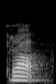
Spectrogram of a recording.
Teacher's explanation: அது எப்படின்னா நாக்கோட நுனி அன்னத்தோட நுனியை தொடுறப்ப உருவாகும். ரா இந்த ஒலியை நம்ம சொல்கிறப்ப மென்மையாகவும் சின்ன அதிர்வும் வருடலும் இருக்கும். அதனால தான் இதை சின்ன ரான்னு சொல்லலாம்.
